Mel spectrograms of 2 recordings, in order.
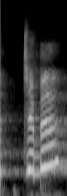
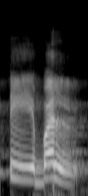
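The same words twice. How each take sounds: First: टिबल with a short, weak first vowel; correct ending. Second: टेबल with a long, full "ay" vowel; wrong ending. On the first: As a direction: say टिबल as a quick "tih-bul". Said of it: "आपके pronunciation में आना चाहिए". (टिबल में छोटी "इ" की आवाज़) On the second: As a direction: draw out टेबल slowly as "tay-bul". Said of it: "ना कि टेबल". (टेबल में लंबी "ए", गलत उच्चारण के तौर पर) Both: Shown as a demonstration.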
